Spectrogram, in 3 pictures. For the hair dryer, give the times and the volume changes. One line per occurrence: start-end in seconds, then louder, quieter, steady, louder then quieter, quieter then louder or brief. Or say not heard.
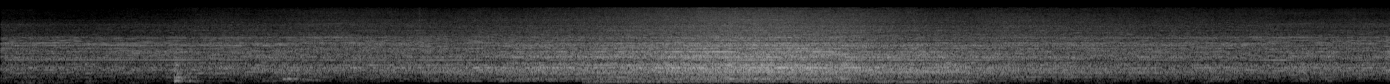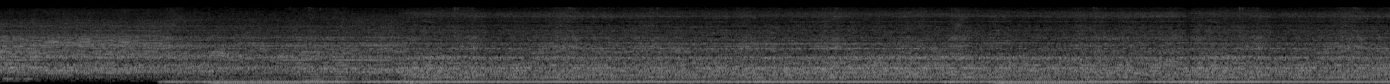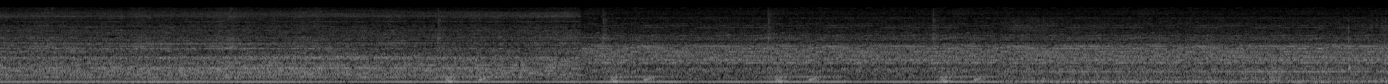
0.0-41.6 quieter.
